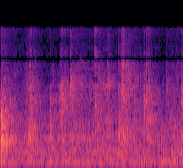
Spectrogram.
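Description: A lemon half pressed and twisted by hand on a glass citrus juicer: faint, irregular small ticks and taps of fruit against the glass reamer.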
